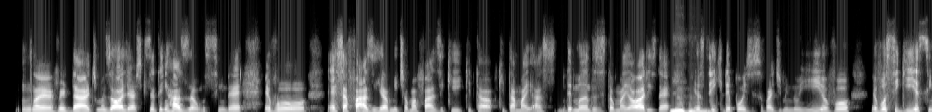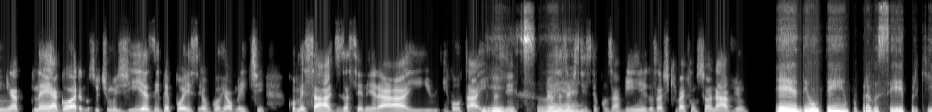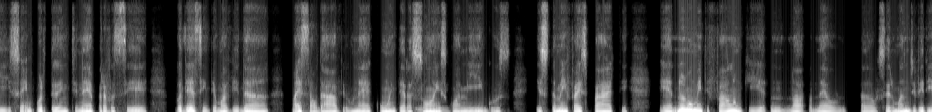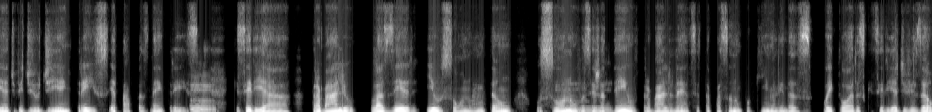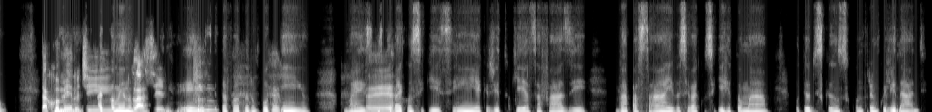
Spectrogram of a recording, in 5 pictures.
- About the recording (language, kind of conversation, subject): Portuguese, advice, Como posso reequilibrar melhor meu trabalho e meu descanso?
- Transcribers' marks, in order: tapping; sniff; giggle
